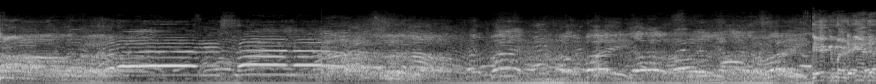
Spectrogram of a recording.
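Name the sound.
crowd chanting slogans (naare) at a religious gathering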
